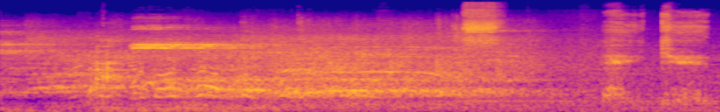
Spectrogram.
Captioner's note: whistle blowing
